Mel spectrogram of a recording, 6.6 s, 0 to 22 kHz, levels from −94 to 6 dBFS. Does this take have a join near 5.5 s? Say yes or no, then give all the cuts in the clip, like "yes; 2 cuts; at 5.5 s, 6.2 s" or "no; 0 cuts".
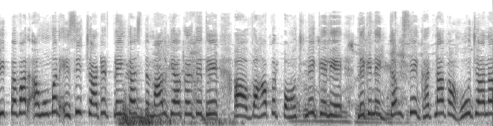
no; 0 cuts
